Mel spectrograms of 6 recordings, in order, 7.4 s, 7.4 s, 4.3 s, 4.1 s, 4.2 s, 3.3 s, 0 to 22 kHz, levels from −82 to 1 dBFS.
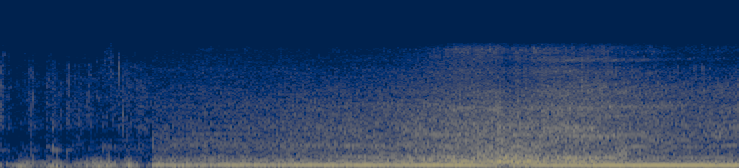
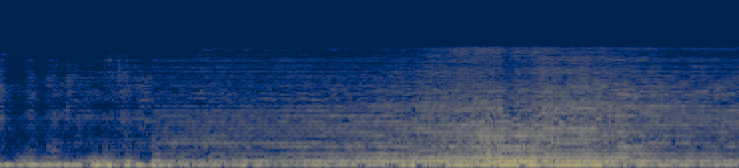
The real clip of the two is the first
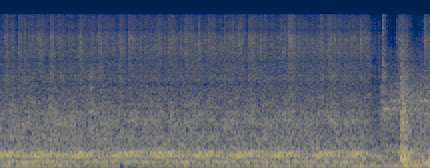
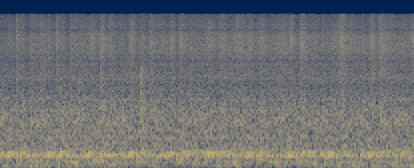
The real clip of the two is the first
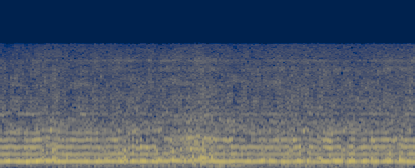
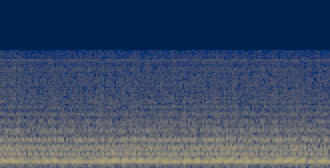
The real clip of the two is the second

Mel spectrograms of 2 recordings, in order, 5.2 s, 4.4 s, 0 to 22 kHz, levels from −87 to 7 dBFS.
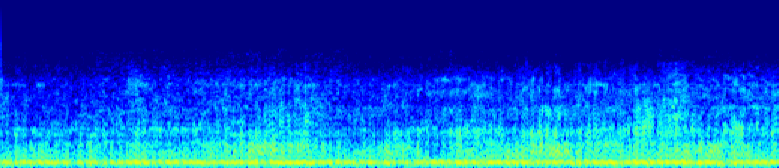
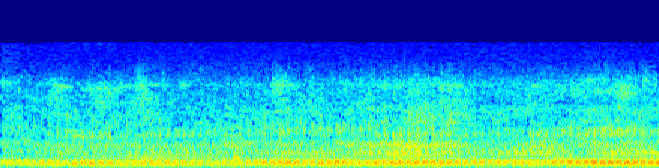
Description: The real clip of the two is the second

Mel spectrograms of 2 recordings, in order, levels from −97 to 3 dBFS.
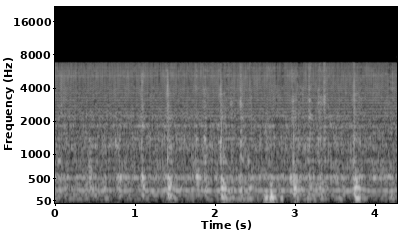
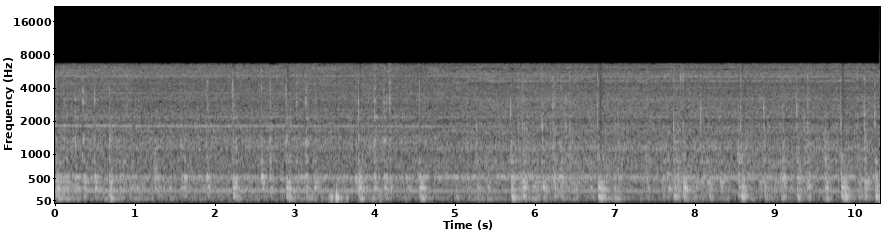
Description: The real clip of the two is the second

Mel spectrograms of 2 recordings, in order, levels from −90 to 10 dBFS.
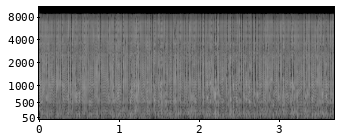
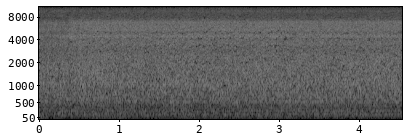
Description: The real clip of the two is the second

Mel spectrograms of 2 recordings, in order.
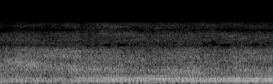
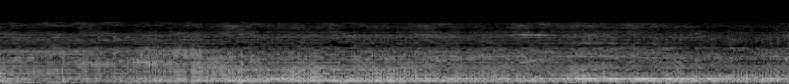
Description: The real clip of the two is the first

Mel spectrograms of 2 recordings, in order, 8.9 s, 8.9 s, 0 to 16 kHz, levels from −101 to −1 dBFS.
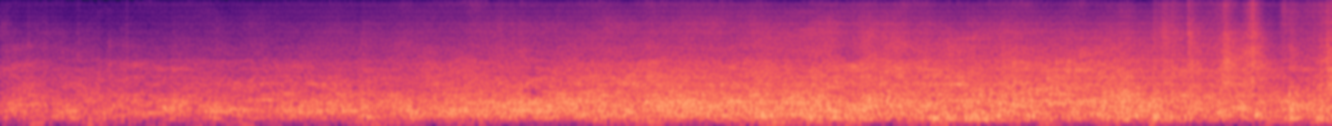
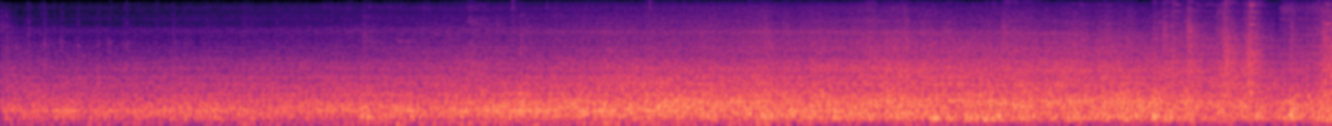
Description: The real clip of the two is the second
